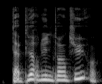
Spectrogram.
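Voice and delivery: playful, kindly mockery; gently mocking. A narrator's reading. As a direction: tease affectionately, voice lifted. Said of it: "en se moquant avec gentillesse".

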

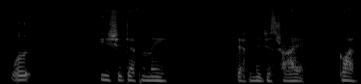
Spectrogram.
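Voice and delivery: soft whispered urging; whispering. Real, not acted. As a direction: coax them in a whisper. Hushed urging over last cookie.

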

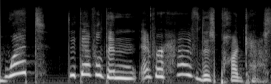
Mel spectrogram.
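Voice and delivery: high, baffled disbelief. Real, not acted. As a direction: squeak out the disbelief. Baffled reaction.

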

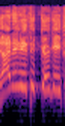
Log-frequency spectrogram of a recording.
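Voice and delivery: put-on high whiny child denial; whiny kid. Kid repeats the denial to mom, high whine. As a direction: pitch it up like a guilty kid. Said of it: "they get that weird thing that they do".

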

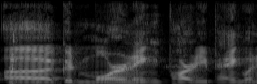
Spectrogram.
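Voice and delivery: slow, hesitant, drawn-out; dazed owner answering his penguin, slow; stunned slow greeting. Pretend. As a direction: greet it slowly, not believing it's talking. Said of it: "that's when you go".

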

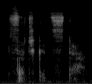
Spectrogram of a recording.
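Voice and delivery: breathy whispered aside; whispering. Real, not acted. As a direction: whisper it to yourself.

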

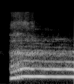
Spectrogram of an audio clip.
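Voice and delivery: loud, high mock wail; imitating toddler wail. Mimicking her son crying on the stairs, high wail. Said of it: "he was just wailing".

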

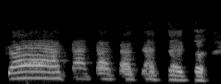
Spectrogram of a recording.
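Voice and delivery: mock cackle, lightly voiced; imitated laughter. Coach laughing at the broke kid, mock cackle. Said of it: "começou a rir".

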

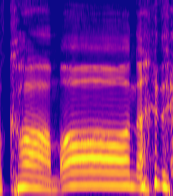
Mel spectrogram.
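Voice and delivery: loud, high, long-stretched protest; exasperated mock yell. Boyfriend hearing it was sleep talk, exasperated outcry. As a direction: drag it out in hammed-up disbelief. Retold exasperation at girlfriend's answer.

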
